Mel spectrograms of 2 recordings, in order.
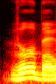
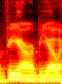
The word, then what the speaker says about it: VRBO: in bedrooms and bathrooms now verbo or VRBO as you want to pronounce it uh they say no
